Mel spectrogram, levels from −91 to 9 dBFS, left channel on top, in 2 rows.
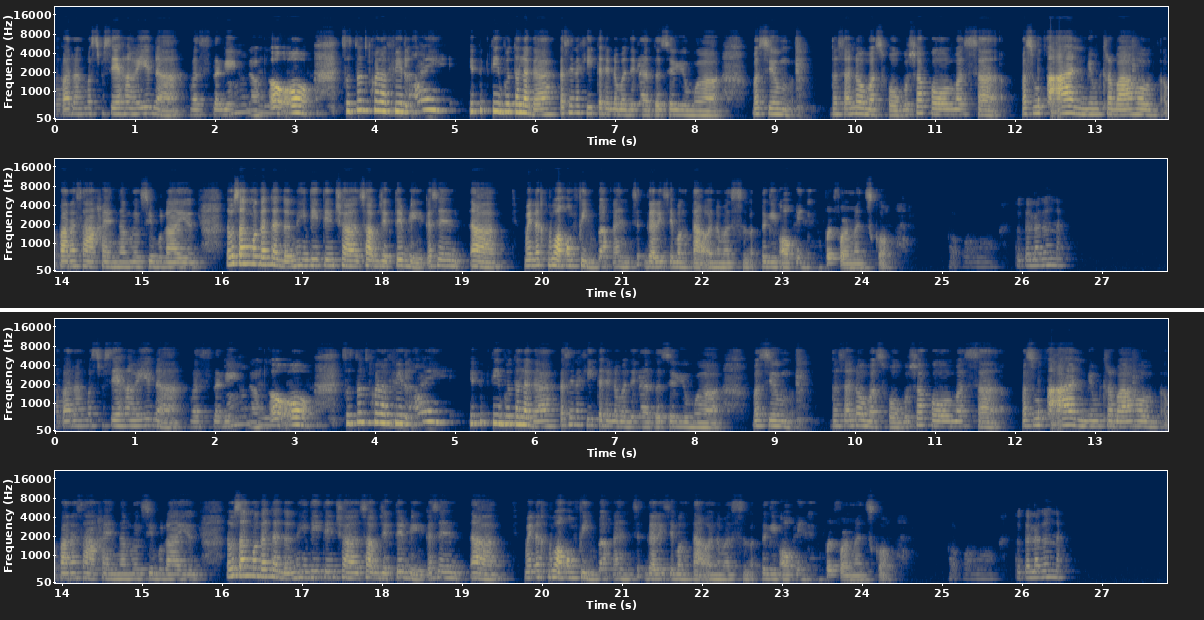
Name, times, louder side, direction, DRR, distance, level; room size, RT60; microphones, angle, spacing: voice 1, 0.0-4.9 5.5-9.4 9.7-11.8 12.1-19.5 19.8-24.3, left 4 dB, 70° left, 9 dB, 0.5 m, -26 dB
voice 2, 2.0-3.3 4.2-4.4 25.1-25.6 25.9-26.5, right 2 dB, 20° right, 4 dB, 0.6 m, -40 dB
5.3 x 2.5 x 2.9 m, 0.36 s
head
